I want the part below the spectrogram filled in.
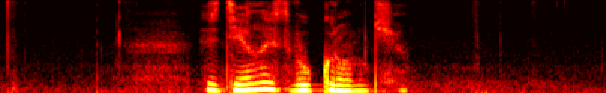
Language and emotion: Russian, neutral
